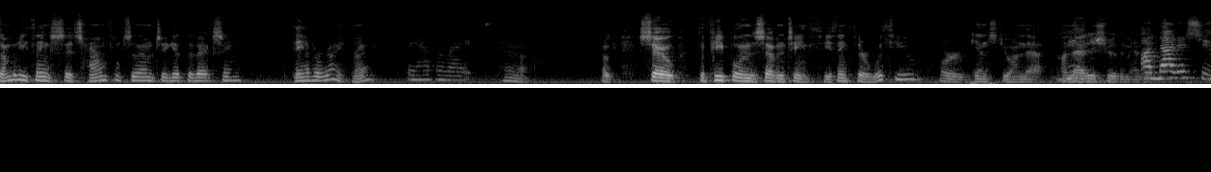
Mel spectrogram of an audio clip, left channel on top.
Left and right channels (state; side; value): silent; right; digital silence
